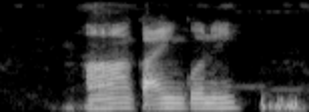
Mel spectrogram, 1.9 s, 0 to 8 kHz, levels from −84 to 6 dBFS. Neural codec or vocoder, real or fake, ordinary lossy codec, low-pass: none; real; Opus, 24 kbps; 7.2 kHz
